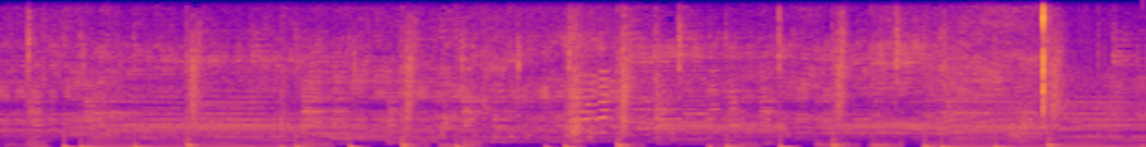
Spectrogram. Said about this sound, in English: clipper over combing right here in this area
